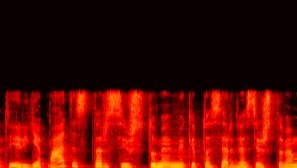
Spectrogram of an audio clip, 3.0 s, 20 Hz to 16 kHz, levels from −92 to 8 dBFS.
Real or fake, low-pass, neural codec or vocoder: real; 7.2 kHz; none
